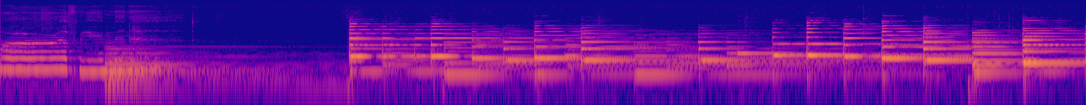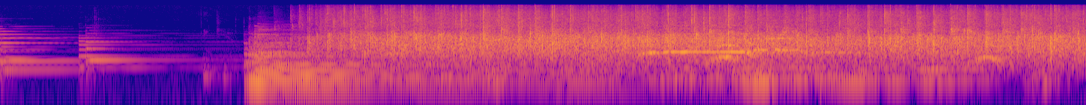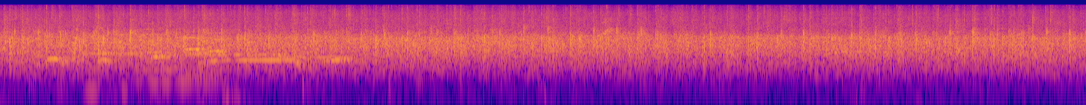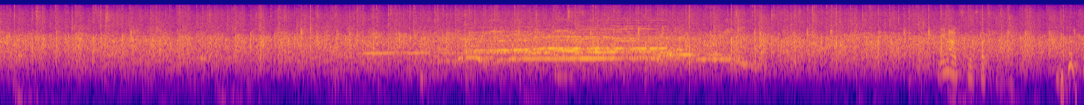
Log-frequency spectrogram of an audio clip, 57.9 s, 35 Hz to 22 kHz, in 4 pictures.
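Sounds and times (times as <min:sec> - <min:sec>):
audience applauding: 0:17.8 - 0:57.9
audience cheering and whooping: 0:18.4 - 0:35.0, 0:39.7 - 0:41.2, 0:47.4 - 0:55.3, 0:55.9 - 0:57.9.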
